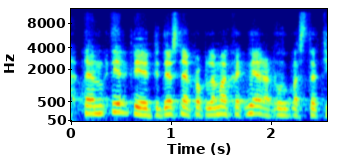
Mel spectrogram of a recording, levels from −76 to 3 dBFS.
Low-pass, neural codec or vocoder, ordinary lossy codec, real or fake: 10.8 kHz; codec, 16 kHz in and 24 kHz out, 0.6 kbps, FocalCodec, streaming, 2048 codes; AAC, 64 kbps; fake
